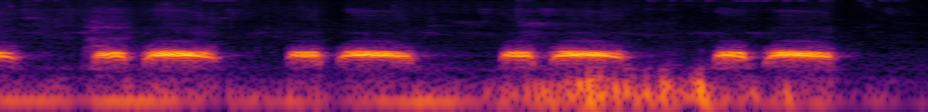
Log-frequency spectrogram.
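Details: A young spotted dove being trained to come down to the ground gives low, soft hooting coos in short paired phrases, a brief note then a longer one. They repeat about once a second, with a faint low rumble.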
